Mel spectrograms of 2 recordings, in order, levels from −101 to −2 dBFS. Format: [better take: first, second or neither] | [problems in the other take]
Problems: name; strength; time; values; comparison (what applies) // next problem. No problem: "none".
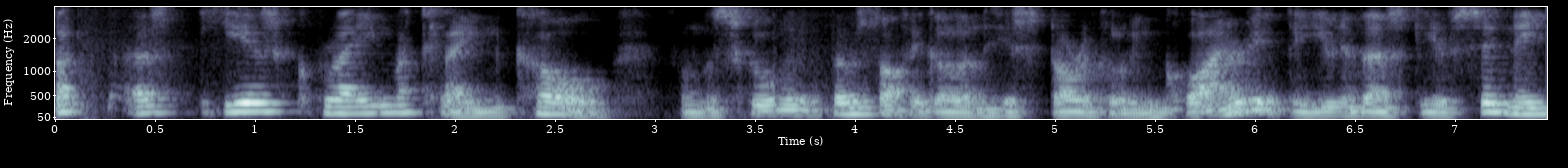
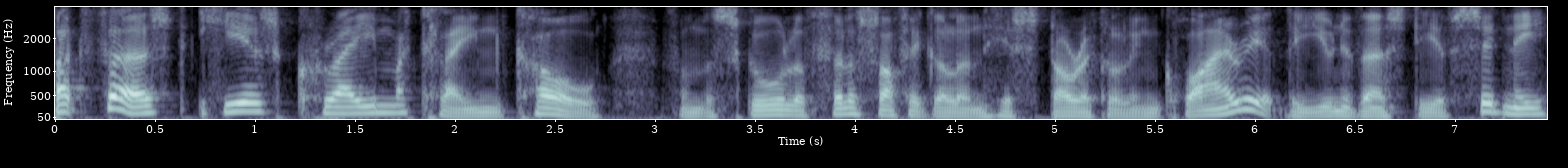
second | noise reduction (neural mask model DeepFilterNet 3)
